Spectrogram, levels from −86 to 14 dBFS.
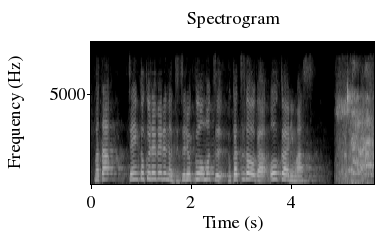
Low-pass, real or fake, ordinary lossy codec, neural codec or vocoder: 7.2 kHz; fake; none; codec, 24 kHz, 6 kbps, HILCodec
